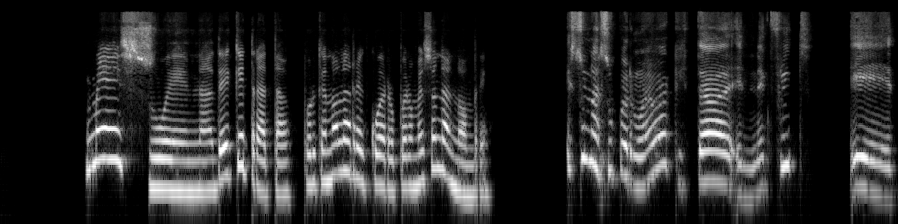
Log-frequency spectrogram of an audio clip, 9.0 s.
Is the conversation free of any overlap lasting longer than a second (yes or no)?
yes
